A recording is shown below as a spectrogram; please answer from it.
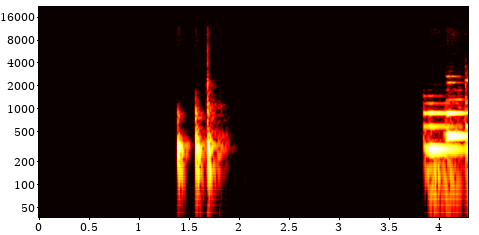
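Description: Three quick knocks in a row about a second and a half in, then silence. Piano music starts just before the end.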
